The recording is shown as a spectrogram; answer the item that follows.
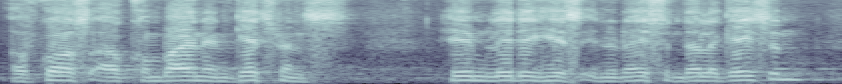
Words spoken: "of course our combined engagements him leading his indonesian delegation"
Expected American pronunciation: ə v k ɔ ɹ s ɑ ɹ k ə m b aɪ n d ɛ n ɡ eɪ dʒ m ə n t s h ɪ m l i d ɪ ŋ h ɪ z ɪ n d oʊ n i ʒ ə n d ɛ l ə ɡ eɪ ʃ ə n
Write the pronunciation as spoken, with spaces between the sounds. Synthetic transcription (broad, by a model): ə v k ɔ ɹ s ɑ k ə m b aɪ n ɛ n ɡ eɪ dʒ m ə n t s h ɪ m l i d ɪ ŋ h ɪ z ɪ n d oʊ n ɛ ʃ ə n d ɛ l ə ɡ eɪ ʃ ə n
